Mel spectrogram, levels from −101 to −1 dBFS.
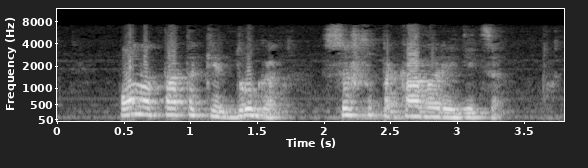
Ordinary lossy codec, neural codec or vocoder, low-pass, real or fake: MP3, 64 kbps; none; 7.2 kHz; real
